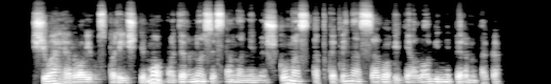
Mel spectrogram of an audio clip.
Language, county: Lithuanian, Šiauliai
